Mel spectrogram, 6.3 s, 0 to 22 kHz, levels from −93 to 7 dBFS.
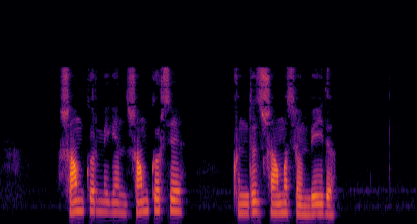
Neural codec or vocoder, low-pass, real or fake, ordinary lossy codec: none; 7.2 kHz; real; MP3, 64 kbps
